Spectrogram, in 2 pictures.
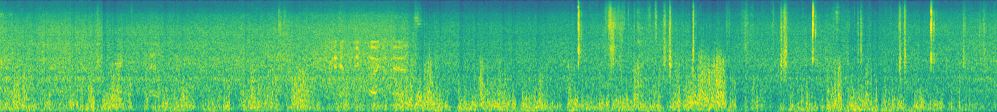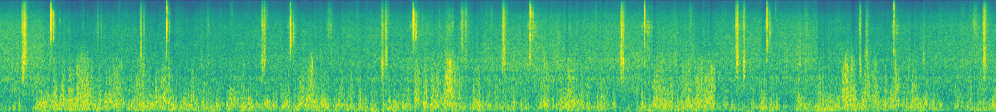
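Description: Wind buffets the microphone outdoors in a steady roar.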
